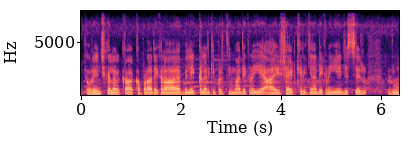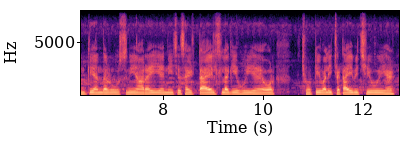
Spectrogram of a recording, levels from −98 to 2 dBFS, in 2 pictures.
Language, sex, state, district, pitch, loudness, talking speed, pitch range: Hindi, male, Jharkhand, Jamtara, 150 Hz, -17 LUFS, 200 wpm, 140-150 Hz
